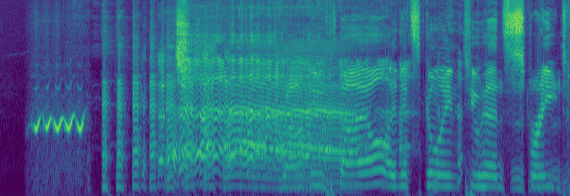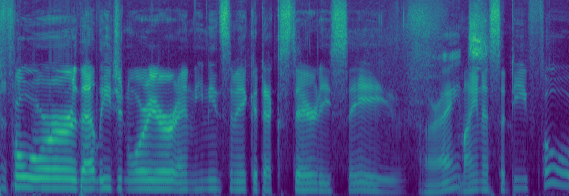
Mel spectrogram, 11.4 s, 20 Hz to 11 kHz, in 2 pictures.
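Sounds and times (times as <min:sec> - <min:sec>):
short warbling whistle: 0:00.3 - 0:01.0
laughter: 0:01.0 - 0:05.9
speech: 0:01.0 - 0:11.3.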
